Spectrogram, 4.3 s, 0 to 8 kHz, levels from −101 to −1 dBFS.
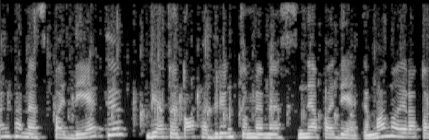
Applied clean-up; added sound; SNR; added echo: classical method spectral subtraction.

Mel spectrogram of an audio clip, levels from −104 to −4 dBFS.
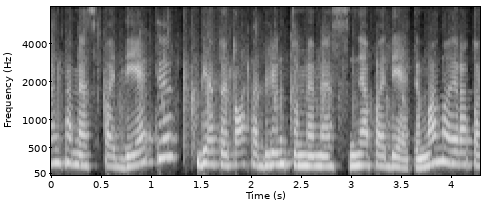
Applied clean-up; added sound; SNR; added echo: neural mask model RNNoise.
